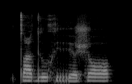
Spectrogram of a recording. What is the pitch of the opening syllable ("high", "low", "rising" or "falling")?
low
